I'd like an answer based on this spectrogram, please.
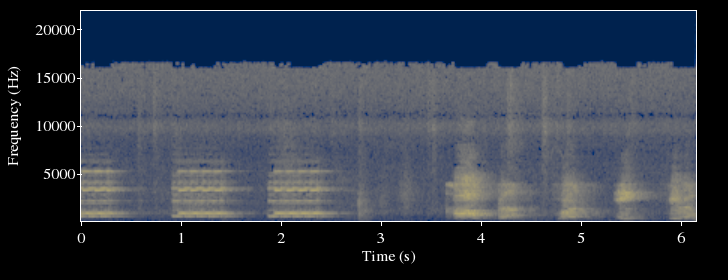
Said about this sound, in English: Oh, you know what? That's a telemarketer. I'm not going to. And it was on auto dial because it stopped ringing within about 3 or 4 rings.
